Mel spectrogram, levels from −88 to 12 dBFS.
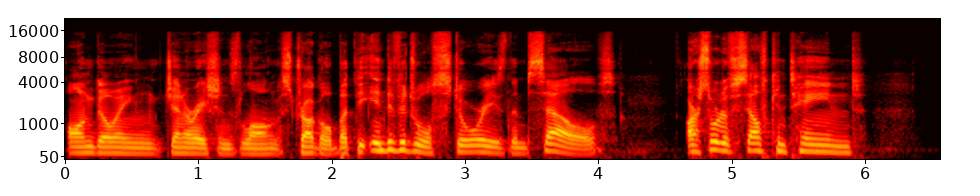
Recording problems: none

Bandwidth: 15.5 kHz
